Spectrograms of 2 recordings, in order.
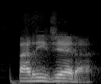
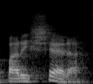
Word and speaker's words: parrillera: Now I have salt parrillera, or parrillera, that's how they say it here.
